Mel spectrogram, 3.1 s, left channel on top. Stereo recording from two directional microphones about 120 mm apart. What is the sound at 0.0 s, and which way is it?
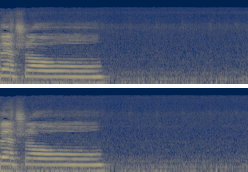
Speech, 20° left (ahead or behind).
